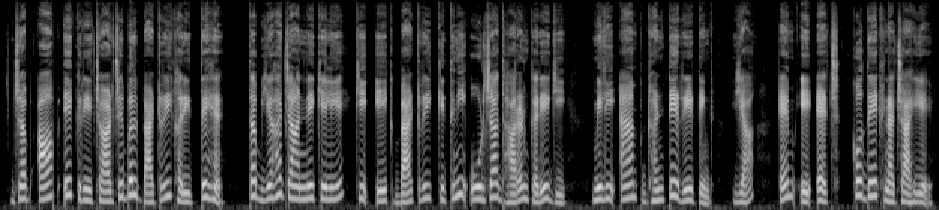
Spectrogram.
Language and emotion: Hindi, neutral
